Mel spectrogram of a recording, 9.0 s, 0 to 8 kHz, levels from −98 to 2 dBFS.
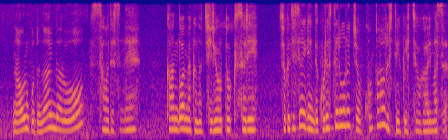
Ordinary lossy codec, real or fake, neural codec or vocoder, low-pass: none; fake; codec, 16 kHz, 4 kbps, X-Codec, HuBERT features, trained on balanced general audio; 7.2 kHz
